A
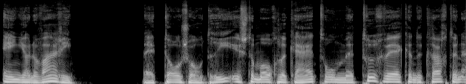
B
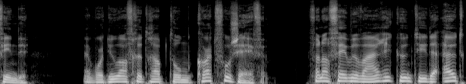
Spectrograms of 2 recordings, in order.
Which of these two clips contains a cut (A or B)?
B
